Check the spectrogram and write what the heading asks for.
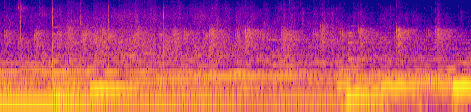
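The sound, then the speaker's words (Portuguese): An audience applauds the Lord steadily, a dense, even patter of many hands clapping over sustained keyboard chords that shift pitch midway, with no one speaking. “Vamos aplaudir o Senhor enquanto isso.”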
